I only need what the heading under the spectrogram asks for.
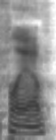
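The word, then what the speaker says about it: Fflam: But, I just wanted to mention that Fluter Flam's name is spelled F-F-L-E-W-D-D-U-R. That's Fluter, and Flam is F-F-L-A-M.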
